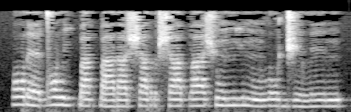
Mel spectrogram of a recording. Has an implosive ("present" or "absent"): absent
